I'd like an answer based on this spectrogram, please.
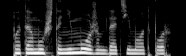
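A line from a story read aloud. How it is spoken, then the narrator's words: Flat hollow voice. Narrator (Russian): сказал глухим голосом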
